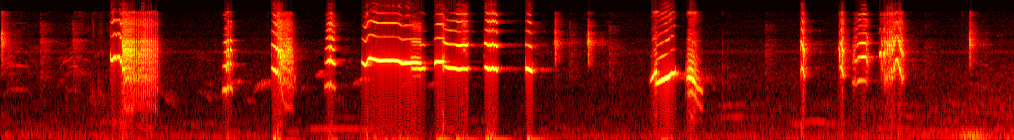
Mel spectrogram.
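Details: Fighting oriental magpie-robin from Indonesia with loud harsh rasping bursts, clipped chips and bright wavering whistled phrases in a busy, irregular sequence, including a quick upslurred note near the middle.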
